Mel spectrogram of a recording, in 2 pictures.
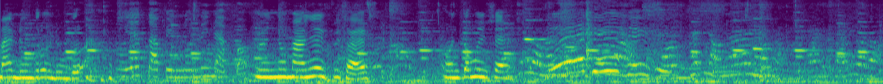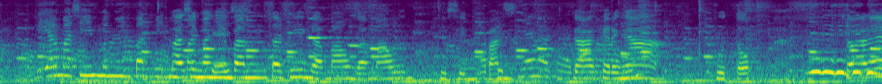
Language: Indonesian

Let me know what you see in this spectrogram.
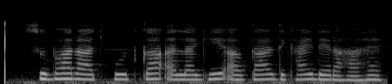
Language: Hindi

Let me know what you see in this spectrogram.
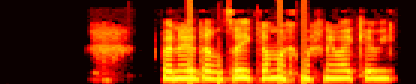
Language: Pashto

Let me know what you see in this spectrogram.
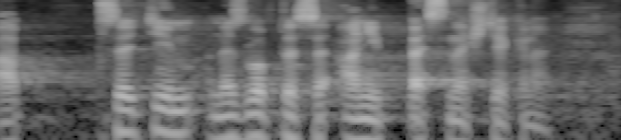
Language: Czech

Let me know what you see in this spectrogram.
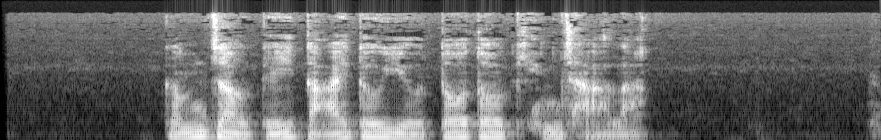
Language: Cantonese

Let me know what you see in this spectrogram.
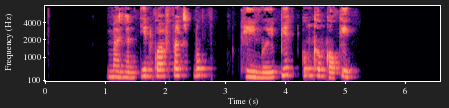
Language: Vietnamese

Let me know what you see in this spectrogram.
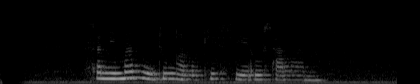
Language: Sundanese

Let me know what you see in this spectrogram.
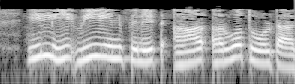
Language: Kannada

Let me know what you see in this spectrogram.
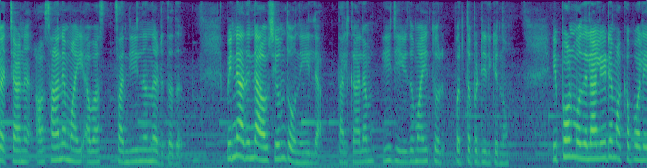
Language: Malayalam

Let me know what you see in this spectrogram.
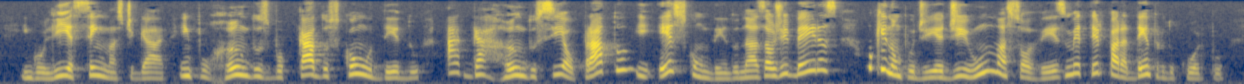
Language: Portuguese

